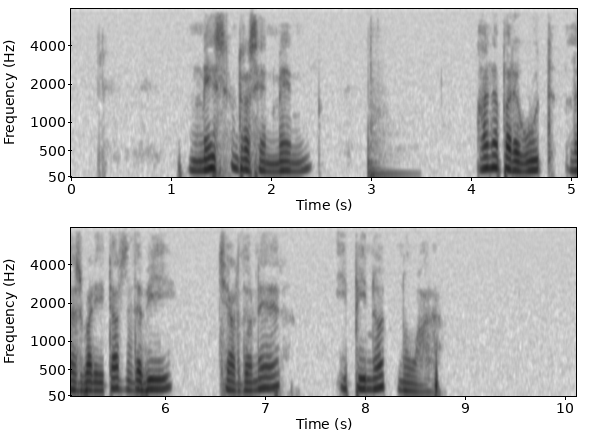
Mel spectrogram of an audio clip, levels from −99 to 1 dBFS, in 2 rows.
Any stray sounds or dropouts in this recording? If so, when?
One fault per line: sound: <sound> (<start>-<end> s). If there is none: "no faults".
sound: thud (2.9-3.5 s)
